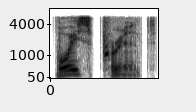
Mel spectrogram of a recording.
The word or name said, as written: voiceprint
